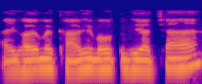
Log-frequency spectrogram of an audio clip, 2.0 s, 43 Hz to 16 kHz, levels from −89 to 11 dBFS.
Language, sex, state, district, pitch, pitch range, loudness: Hindi, male, Bihar, Sitamarhi, 125 Hz, 120-130 Hz, -19 LUFS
